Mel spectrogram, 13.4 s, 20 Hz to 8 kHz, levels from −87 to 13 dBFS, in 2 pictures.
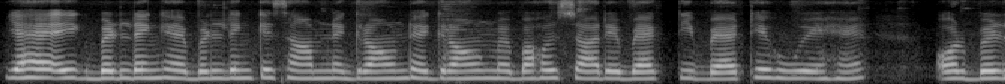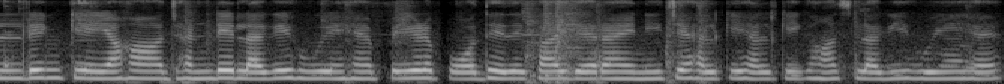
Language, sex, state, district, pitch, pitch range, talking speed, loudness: Hindi, female, Uttar Pradesh, Jalaun, 240 Hz, 235-250 Hz, 165 wpm, -23 LUFS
